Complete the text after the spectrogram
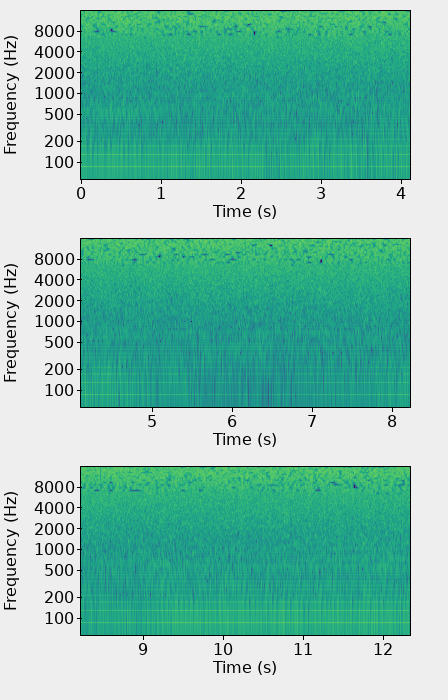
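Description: Water rushes and sprays beside a fast-moving boat.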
